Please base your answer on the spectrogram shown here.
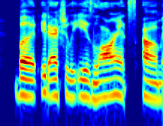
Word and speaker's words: Lorincz: her name was Susan Lorent, but it actually is Lawrence. Um, it's just spelled different. It's like L O R I N C Z, so it's pronounced Lawrence, but for whatever reason, I said Lorent in the promo video.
